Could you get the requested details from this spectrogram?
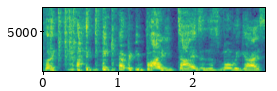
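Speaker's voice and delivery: words broken up by laughter, laughing through them. Addressing the guys while hyping a movie, laughing while talking. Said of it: "I'm sorry for laughing".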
